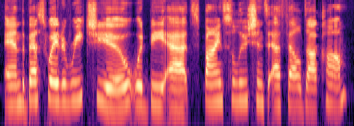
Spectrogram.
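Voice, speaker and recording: A woman's voice: on the high side, steady tone, a little slow, clean tone, no room sound. A woman hosting a health talk show with an upbeat, polished presenter delivery. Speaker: show host.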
